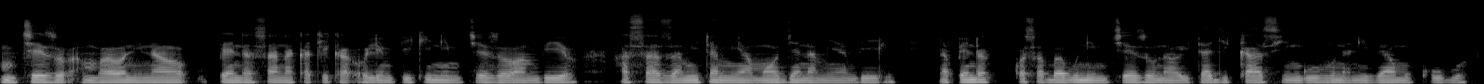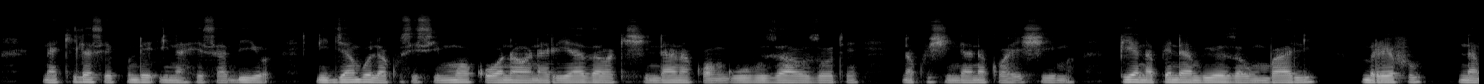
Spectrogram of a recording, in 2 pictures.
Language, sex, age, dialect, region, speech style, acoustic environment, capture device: Swahili, male, 18-24, Kenya - Nairobi Sheng-influenced, Kenya, tired, silence, mobile / Linux / Chrome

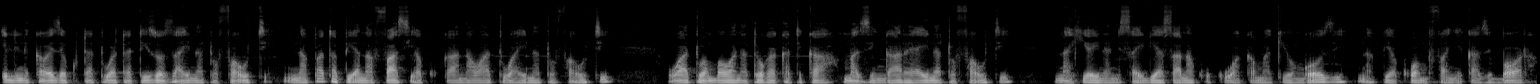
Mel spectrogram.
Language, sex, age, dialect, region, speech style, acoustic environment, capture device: Swahili, male, 25-34, Kenya - Nairobi Sheng-influenced, Kenya, happy, silence, mobile / Linux / Chrome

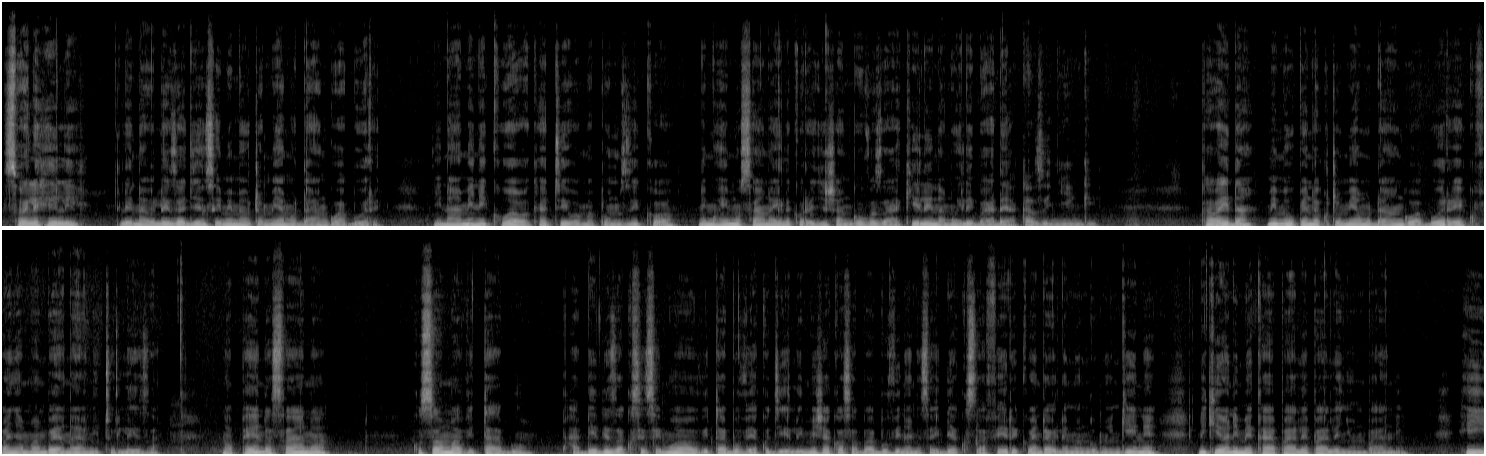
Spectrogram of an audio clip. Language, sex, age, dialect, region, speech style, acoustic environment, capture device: Swahili, male, 25-34, Kenya - Nairobi Sheng-influenced, Kenya, relaxed, nature, desktop / Windows / Chrome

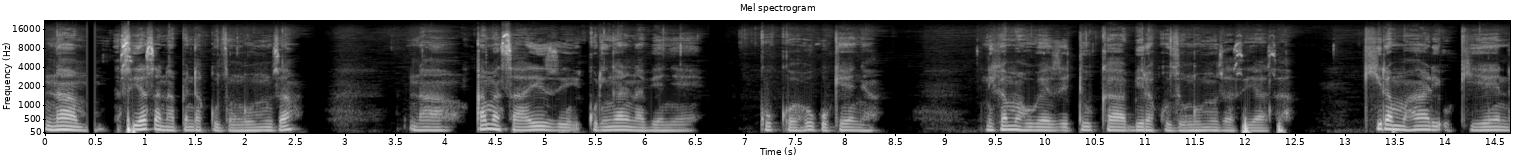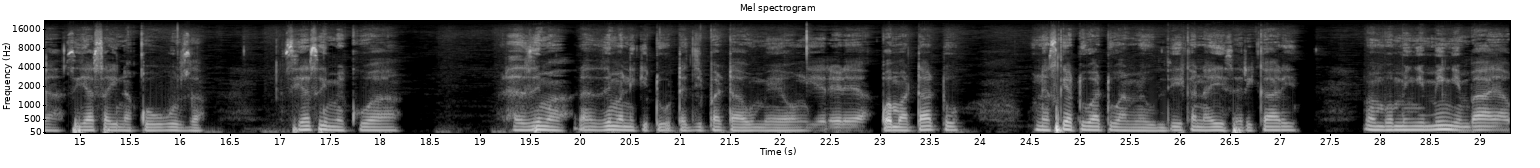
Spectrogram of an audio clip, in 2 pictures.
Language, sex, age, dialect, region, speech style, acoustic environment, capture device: Swahili, male, 25-34, Kenya - Nairobi Sheng-influenced, Kenya, happy, silence, mobile / Linux / Chrome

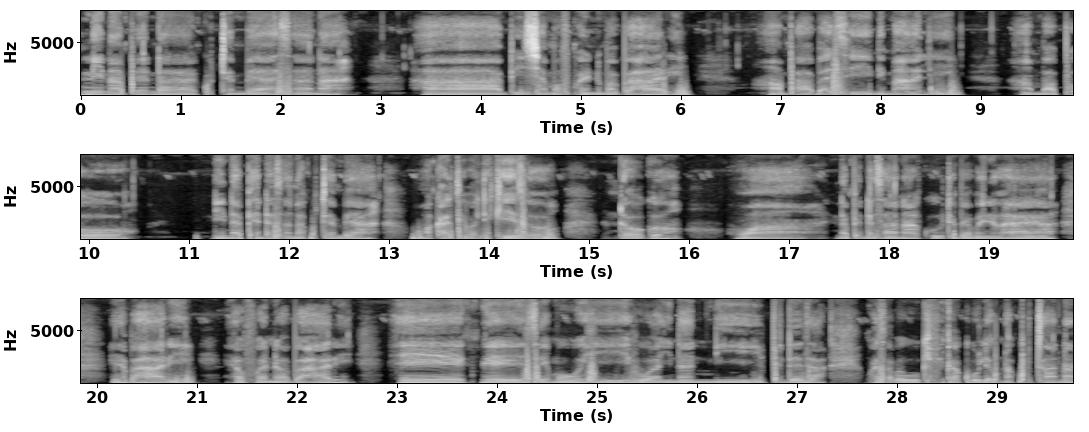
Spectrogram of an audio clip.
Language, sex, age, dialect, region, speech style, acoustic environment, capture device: Swahili, male, 25-34, Kenya - Nairobi Sheng-influenced, Kenya, nervous, people talking, mobile / Linux / Chrome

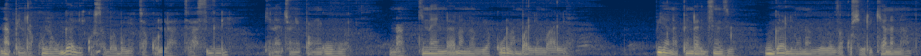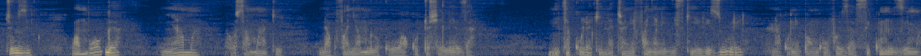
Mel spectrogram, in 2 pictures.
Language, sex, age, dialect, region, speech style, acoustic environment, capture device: Swahili, male, 25-34, Kenya - Nairobi Sheng-influenced, Kenya, relaxed, nature; people talking, mobile / Linux / Chrome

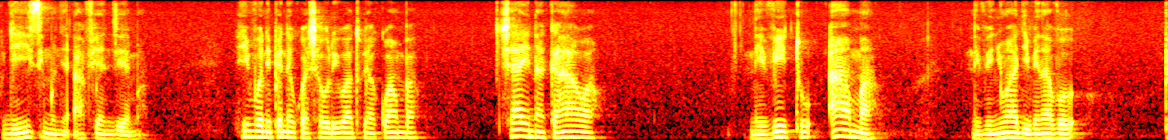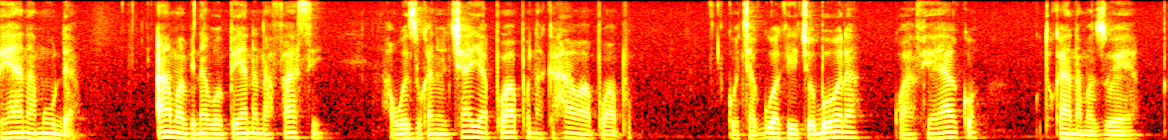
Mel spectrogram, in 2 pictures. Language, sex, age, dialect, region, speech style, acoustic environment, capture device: Swahili, male, 18-24, Tanzania - Dar es Salaam, Tanzania, happy; excited; focused, nature; silence, mobile / Linux / Chrome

